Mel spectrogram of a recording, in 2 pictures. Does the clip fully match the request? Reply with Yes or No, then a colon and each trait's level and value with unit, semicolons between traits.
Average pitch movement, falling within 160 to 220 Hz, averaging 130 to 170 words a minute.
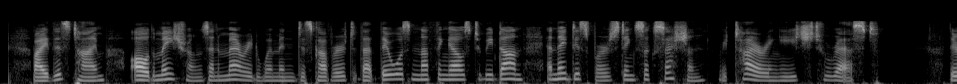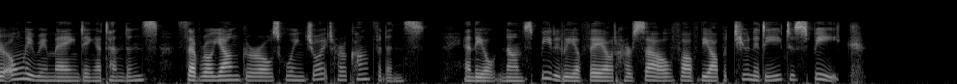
Yes: average, 4.1 semitones; high, 190 Hz; average, 160 wpm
